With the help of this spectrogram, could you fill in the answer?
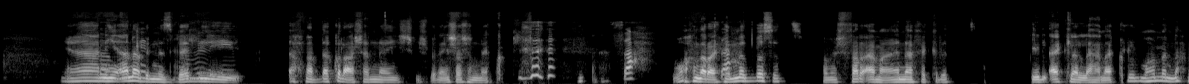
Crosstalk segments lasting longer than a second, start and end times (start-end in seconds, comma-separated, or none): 0.7-2.4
